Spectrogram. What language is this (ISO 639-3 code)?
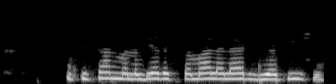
pus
